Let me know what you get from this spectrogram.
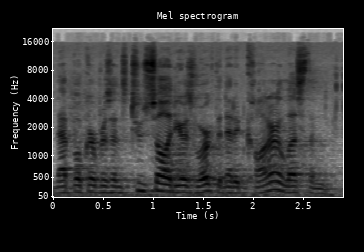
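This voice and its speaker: A man acting an awkward, modest writer of thirty in a radio play, halting and dry. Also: fairly high pitch, lightly acted. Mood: earnest, dry. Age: 30s. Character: awkward, modest thirty-year-old male writer, wryly reticent. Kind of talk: radio play re-enactment on stage. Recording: echoey theatre hall, faint noise.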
